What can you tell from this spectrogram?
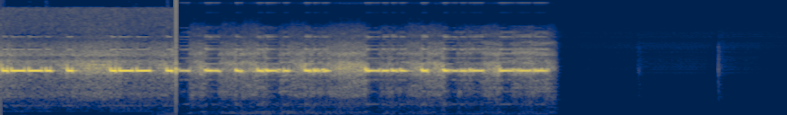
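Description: Morse code from a telegraph key: a high steady beep keyed on and off in short and long pieces over radio static, cutting off suddenly about five and a half seconds in. One sharp click falls near two seconds in.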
